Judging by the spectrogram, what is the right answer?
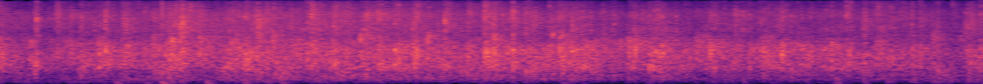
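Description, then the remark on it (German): An audience at a church district festival in Bünde claps steadily for several seconds, a dense, even wash of applause that stays loud throughout with no voices standing out. “Einen herzlichen Applaus an euch.”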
